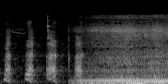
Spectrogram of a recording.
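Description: A KTM 1290 Super Duke motorcycle engine revs in three quick, sharp blips, then settles into a loud, steady, throaty roar.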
